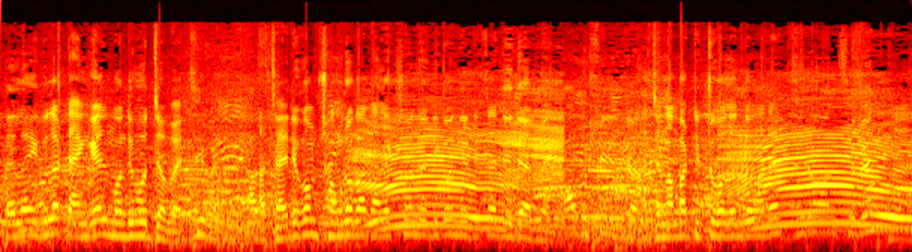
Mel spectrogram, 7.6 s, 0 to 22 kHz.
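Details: Friesian and crossbred bull calves at the Raniganj cattle market (haat) in Dinajpur, recorded 7 November 2024; two long, arching, drawn-out moos rise and fall, one midway and one near the end, over steady crowd chatter and voices.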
